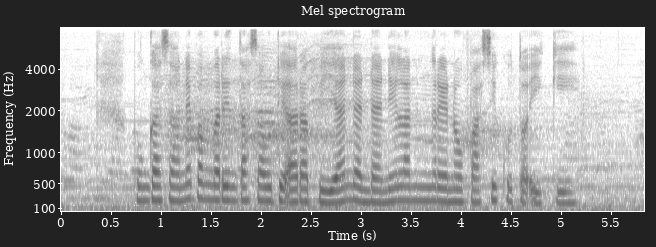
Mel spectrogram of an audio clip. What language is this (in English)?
Javanese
